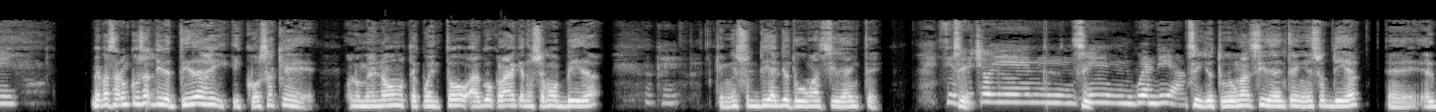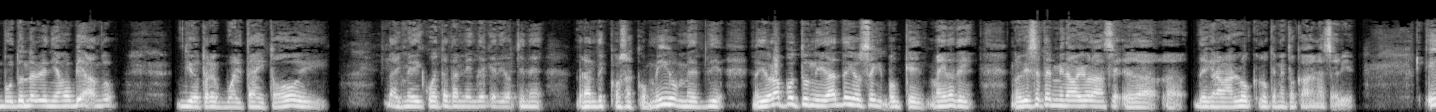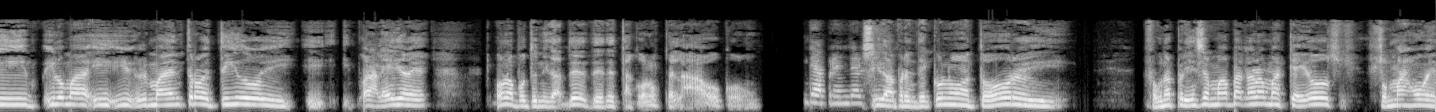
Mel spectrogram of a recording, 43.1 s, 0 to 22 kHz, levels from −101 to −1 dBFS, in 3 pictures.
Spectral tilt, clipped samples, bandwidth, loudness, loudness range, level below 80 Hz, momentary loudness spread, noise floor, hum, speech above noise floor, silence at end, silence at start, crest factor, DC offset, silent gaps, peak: -5.5 dB/octave; under 0.1%; 12 kHz; -13 LUFS; 4 LU; -60 dBFS; 10 LU; -55 dBFS; none; 43 dB; 0 s; 0 s; 14 dB; under 0.1%; 0.70-0.74 s, 36.40-36.44 s; 0 dBFS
